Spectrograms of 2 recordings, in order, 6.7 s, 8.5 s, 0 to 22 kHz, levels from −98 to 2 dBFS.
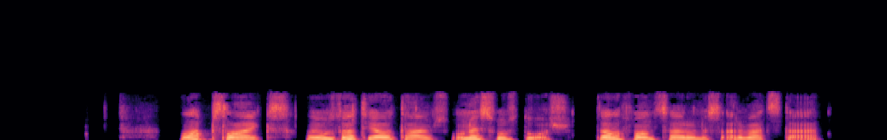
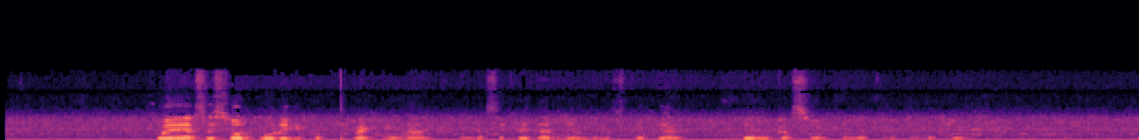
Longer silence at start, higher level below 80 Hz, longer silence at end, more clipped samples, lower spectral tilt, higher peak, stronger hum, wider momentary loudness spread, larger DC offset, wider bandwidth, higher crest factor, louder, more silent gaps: first, 1.35 s vs 0.05 s; second, -72 dBFS vs -48 dBFS; first, 0.55 s vs 0 s; neither; about the same, -5.5 dB/octave vs -5.5 dB/octave; first, -4 dBFS vs -10 dBFS; second, none vs 60 Hz at -45 dBFS; second, 11 LU vs 22 LU; neither; second, 7.8 kHz vs 11.5 kHz; about the same, 18 dB vs 22 dB; first, -22 LUFS vs -30 LUFS; first, 2.22-2.29 s, 4.31-4.46 s vs none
